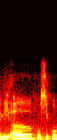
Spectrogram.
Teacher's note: ली अनफुसिकुम नून साकिन का कायदा इख्फा हकीकी करेंगे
